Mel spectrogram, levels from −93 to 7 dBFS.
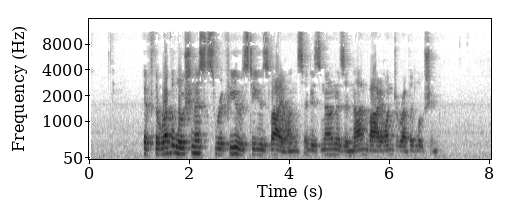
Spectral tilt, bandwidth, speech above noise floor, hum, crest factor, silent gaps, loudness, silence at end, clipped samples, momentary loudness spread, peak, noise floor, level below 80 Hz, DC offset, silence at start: -5 dB/octave; 11.5 kHz; 41 dB; none; 16 dB; none; -15 LUFS; 1.1 s; under 0.1%; 10 LU; 0 dBFS; -55 dBFS; -52 dBFS; under 0.1%; 1.1 s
